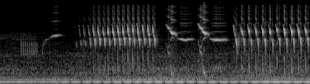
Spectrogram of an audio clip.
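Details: Orange frost canary: a rising whistle, a quick buzzy roll, two sharp swooping notes and a final rapid trill, with a steady low electrical hum behind.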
